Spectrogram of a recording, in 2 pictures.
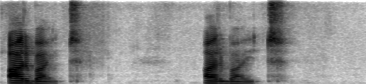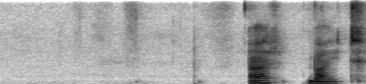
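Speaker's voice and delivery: अरबाइट with a plain R, not ghain; R kept before B in अरबाइट; R pronounced as R. Shown as a demonstration. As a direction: model अरबाइट carefully with the R sounded. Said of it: "आर की आवाज़ निकालनी है".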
